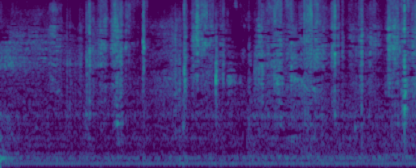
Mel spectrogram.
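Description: Faint light clinks and rustles of a gold chain necklace being lifted and handled, over a steady low hum.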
